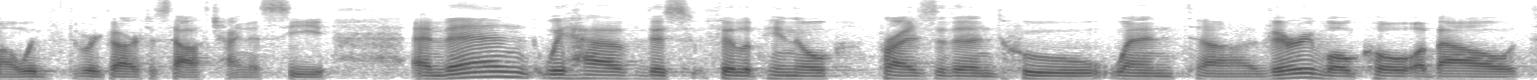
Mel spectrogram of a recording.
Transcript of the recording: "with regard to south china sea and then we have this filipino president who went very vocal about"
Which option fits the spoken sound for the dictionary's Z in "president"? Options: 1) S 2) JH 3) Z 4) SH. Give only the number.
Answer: 3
